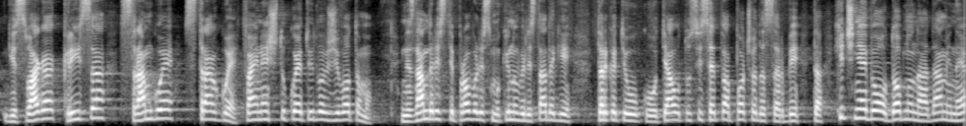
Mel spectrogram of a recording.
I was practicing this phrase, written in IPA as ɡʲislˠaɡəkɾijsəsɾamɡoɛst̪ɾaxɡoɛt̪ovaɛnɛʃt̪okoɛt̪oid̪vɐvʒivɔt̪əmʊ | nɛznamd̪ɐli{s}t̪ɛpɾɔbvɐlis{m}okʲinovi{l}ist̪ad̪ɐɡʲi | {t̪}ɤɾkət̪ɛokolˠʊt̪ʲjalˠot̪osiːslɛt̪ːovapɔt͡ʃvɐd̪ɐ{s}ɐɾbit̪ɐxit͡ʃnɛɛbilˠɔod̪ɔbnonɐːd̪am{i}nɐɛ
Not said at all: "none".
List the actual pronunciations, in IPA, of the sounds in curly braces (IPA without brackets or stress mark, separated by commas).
s, m, l, t̪, s, i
